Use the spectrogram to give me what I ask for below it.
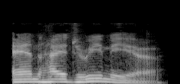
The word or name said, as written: anhydremic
